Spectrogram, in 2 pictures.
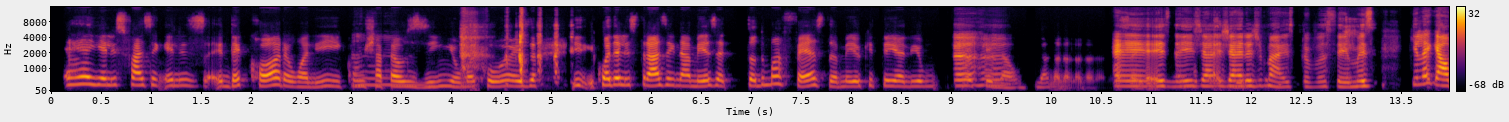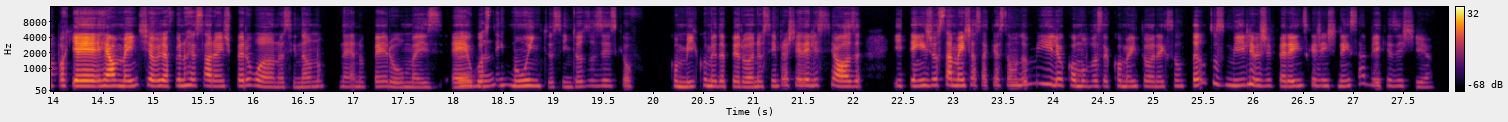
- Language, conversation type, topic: Portuguese, podcast, Qual foi o destino que mais te surpreendeu, mais do que você imaginava?
- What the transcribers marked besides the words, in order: tapping; laugh; chuckle; other background noise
